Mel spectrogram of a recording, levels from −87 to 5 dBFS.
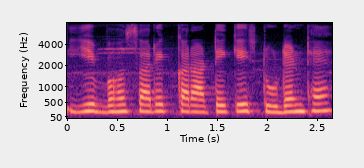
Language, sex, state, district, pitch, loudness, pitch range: Hindi, female, Haryana, Jhajjar, 210 Hz, -13 LUFS, 200-220 Hz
